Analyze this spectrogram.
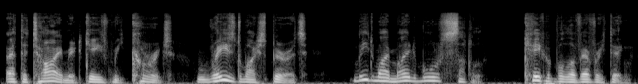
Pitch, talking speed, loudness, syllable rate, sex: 125 Hz, 170 wpm, -18 LUFS, 5.5 syllables/s, male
